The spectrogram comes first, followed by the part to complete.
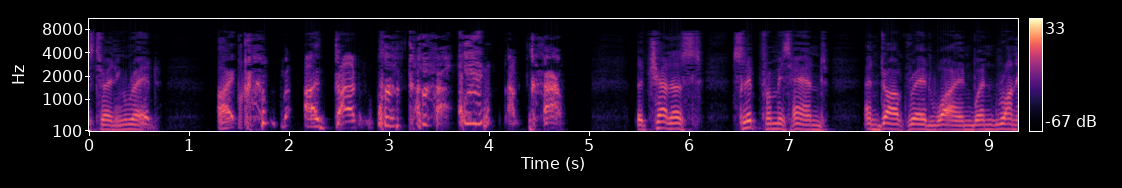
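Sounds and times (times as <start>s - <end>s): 
speech: 0.0s - 4.8s, 5.5s - 9.2s
person performing a fit of coughing and choking: 1.3s - 4.8s.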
